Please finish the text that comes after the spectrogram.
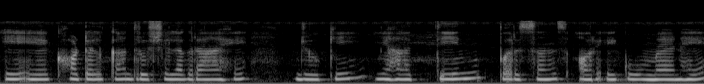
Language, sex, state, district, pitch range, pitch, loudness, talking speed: Hindi, female, Bihar, Gopalganj, 230-245 Hz, 235 Hz, -30 LUFS, 145 wpm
